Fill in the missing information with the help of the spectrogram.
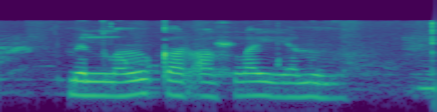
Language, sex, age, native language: Icelandic, male, 10, Icelandic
